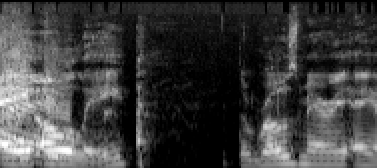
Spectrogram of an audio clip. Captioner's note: laugh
